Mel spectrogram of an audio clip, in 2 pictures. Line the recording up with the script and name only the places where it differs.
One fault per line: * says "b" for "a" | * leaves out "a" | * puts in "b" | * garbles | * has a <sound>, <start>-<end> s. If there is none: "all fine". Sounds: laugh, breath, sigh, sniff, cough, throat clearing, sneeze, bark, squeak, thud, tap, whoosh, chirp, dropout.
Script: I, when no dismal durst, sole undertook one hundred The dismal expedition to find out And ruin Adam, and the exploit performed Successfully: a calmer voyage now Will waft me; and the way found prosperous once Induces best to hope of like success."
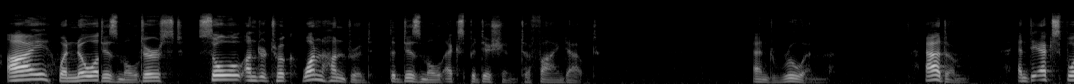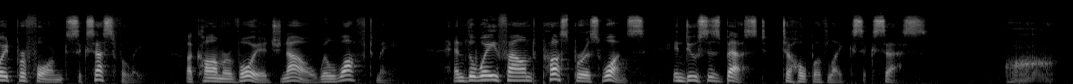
* has a throat clearing, 20.8-21.3 s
